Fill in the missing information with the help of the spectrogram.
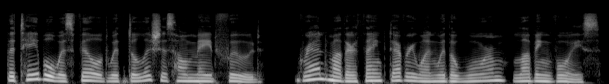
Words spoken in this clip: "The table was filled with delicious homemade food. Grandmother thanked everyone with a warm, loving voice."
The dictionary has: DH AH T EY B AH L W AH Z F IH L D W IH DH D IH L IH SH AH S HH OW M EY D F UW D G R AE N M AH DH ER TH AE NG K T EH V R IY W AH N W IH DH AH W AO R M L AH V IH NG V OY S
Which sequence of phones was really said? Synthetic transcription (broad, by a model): DH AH T EY B AH L W AH Z F IH L D W IH DH D IH L IH SH AH S HH OW M EY D F UW D G R AE N M AH DH ER TH AE NG K T EH V R IY W AH N W IH DH AH W AO R M L AH V IH NG V OY S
